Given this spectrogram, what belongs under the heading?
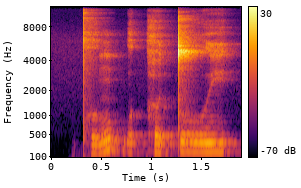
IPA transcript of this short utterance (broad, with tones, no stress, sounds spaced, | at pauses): pʰ ʊ˨˥ ŋ ʊ˨ k̚ w ʊ˨˥ k̚ h ɵ˨ t̚ t̪ uː˧ j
